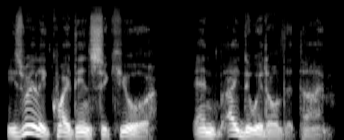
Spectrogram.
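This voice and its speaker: A man's voice: fairly low pitch, huge pitch swings, moderate pace, a little mellow, slightly rough, no room sound, studio quality, full character voice. A man voicing a shrewd, frank married woman with a confiding, teasing manner in an audiobook. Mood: confiding, wry. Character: Maria, warm, shrewd, frank Russian wife and scientist.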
